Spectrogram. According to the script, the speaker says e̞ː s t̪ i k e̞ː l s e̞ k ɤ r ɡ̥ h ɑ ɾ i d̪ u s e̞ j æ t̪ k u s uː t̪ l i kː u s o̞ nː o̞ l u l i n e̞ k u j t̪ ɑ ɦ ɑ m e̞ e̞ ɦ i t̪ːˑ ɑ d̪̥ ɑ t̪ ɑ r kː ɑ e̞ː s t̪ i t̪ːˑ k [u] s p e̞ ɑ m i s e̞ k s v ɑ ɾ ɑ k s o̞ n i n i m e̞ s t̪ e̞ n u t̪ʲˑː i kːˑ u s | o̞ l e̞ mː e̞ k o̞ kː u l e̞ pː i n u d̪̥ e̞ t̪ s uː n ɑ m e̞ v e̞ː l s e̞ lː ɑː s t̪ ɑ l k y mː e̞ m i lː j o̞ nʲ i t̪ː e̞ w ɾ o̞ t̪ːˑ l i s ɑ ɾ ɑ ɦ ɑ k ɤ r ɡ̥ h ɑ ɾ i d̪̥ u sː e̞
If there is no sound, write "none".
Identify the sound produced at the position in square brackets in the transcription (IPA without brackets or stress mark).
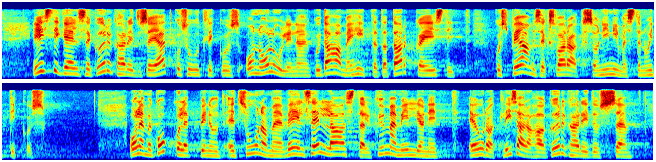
u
